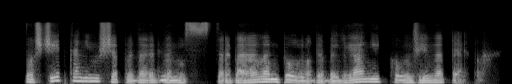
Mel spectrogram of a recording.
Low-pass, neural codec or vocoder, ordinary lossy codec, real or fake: 7.2 kHz; codec, 16 kHz, 0.5 kbps, FreqCodec, smaller model; none; fake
